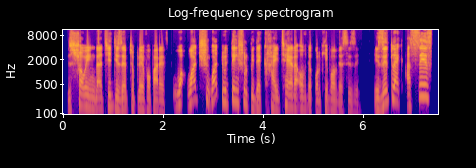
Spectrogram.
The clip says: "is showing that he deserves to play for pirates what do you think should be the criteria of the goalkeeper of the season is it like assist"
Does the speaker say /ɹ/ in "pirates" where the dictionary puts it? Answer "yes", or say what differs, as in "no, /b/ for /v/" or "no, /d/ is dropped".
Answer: no, /w/ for /ɹ/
